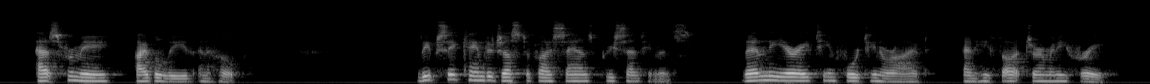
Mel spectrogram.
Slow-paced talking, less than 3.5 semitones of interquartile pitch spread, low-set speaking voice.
No: slow, 120 wpm; average, 3.0 semitones; medium, 155 Hz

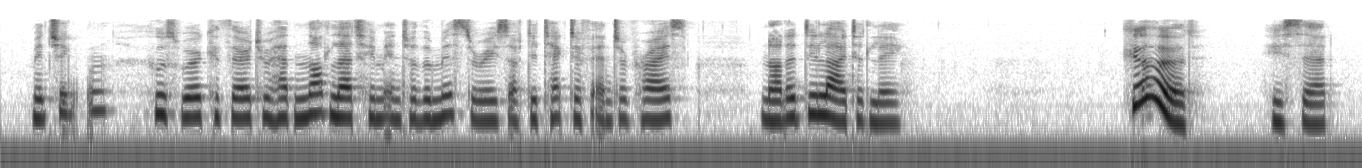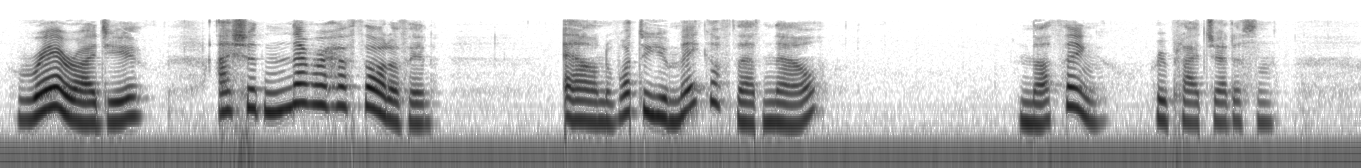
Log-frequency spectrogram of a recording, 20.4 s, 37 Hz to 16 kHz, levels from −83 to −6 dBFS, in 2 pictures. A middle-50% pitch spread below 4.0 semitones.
No: average, 4.3 semitones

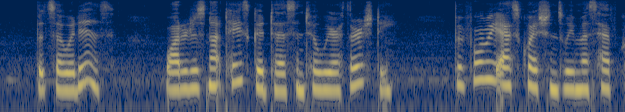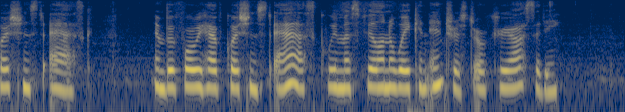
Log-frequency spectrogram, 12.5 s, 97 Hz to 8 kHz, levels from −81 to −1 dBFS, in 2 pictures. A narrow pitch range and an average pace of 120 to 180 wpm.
No: narrow, 2.0 semitones; average, 200 wpm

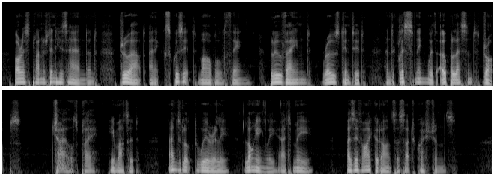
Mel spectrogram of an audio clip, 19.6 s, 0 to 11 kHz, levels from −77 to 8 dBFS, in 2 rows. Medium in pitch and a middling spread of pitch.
No: very low, 85 Hz; average, 4.6 semitones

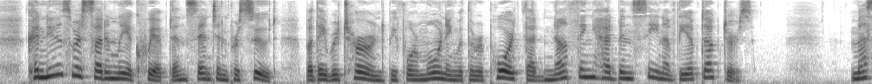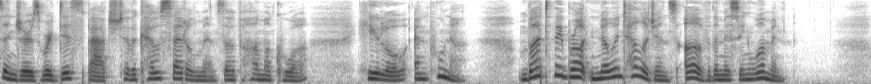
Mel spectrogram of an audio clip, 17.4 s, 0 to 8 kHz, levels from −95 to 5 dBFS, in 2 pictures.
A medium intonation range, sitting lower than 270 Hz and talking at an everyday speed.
No: wide, 5.9 semitones; high, 190 Hz; average, 155 wpm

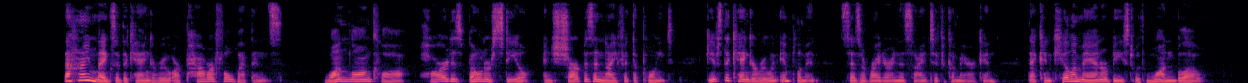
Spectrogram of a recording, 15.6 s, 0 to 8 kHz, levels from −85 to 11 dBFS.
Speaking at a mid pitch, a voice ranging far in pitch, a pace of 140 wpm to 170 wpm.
No: medium, 145 Hz; wide, 6.1 semitones; average, 180 wpm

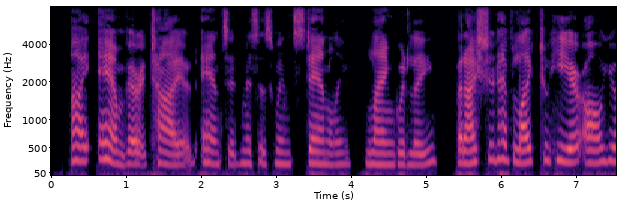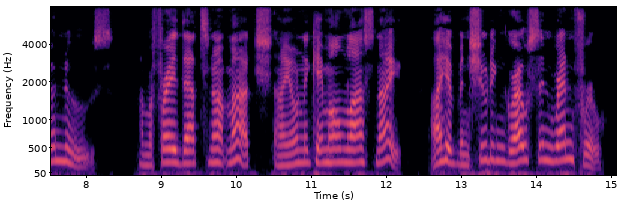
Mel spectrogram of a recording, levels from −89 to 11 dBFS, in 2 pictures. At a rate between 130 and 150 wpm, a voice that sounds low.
No: average, 145 wpm; high, 225 Hz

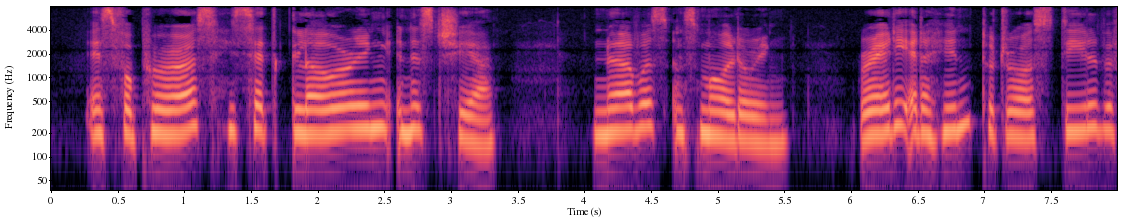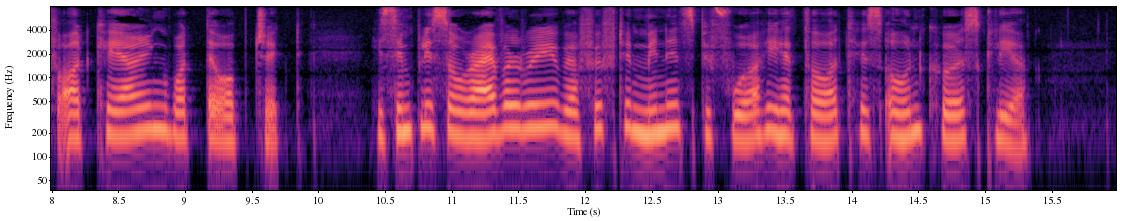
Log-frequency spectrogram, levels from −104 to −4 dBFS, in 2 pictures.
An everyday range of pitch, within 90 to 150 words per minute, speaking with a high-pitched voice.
Yes: average, 3.1 semitones; average, 145 wpm; high, 200 Hz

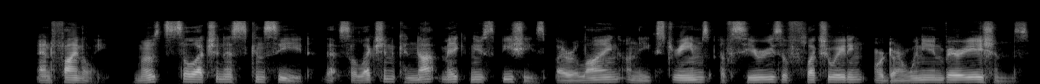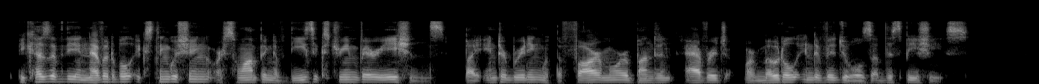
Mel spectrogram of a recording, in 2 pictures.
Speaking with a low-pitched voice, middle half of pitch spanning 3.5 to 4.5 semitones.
No: low, 105 Hz; average, 2.8 semitones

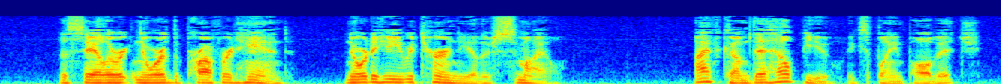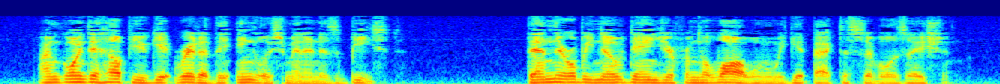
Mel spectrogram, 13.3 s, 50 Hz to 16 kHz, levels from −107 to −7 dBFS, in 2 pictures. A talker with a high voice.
No: low, 115 Hz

